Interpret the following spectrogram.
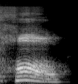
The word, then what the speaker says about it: Hall: stutter or something, but he pronounced my last name wrong. It's Hall. He said ball at 3.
